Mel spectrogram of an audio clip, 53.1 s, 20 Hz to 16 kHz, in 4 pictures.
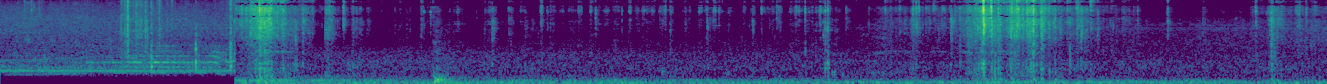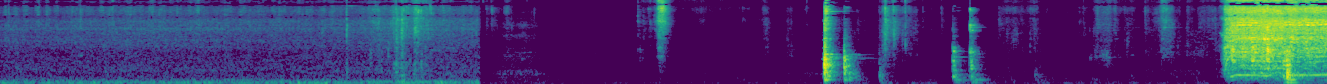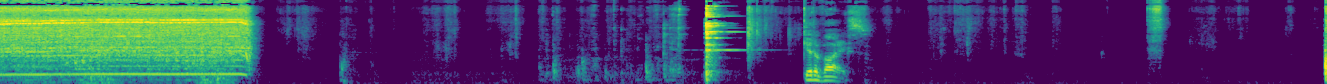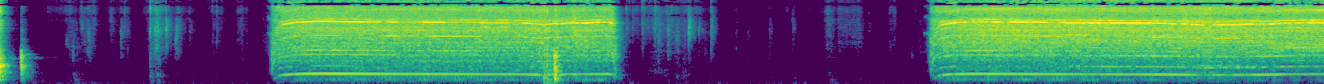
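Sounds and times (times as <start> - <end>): cordless drill whining: 0.6 - 2.4, 25.5 - 29.2, 42.5 - 46.1, 49.1 - 53.0.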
